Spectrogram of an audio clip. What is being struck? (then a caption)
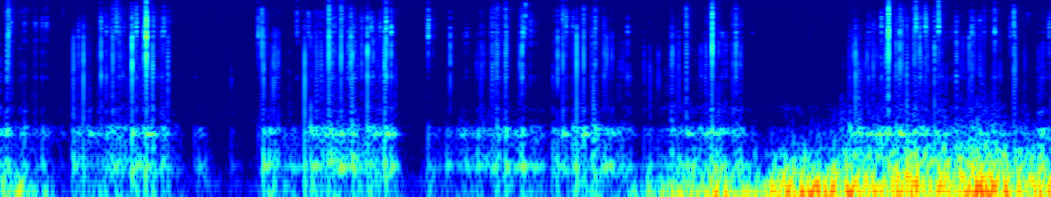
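Metal wire-mesh microphone grille. Long nails scratch the sides and top of a hollow metal wire-mesh microphone grille. Dense, rapid scratchy rasps with a heavy low rumble come in bursts with brief pauses, and faint bright ticks sit above them. The scratching grows louder and fuller toward the end.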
